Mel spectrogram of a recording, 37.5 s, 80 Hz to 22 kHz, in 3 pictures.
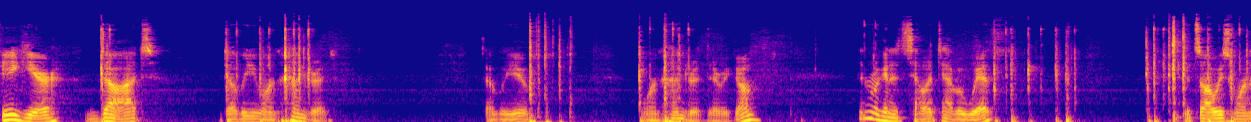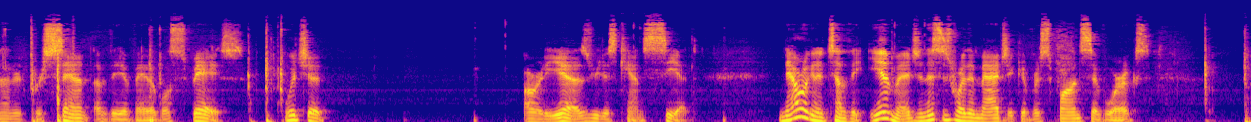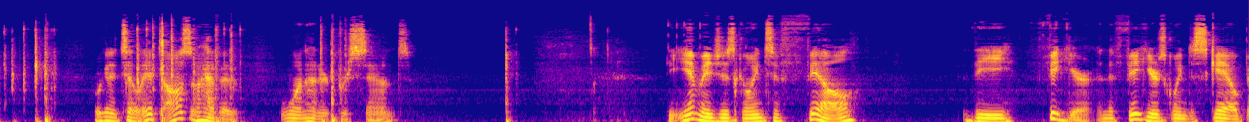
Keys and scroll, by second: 2.3-4.1 typing, 5.4-8.2 typing, 10.0-14.0 typing, 15.4 super+s, 24.4-28.8 typing, 30.1 typing.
